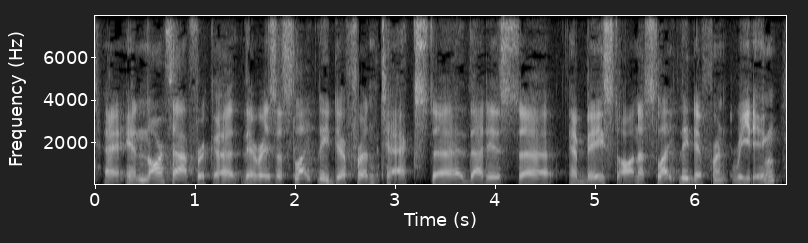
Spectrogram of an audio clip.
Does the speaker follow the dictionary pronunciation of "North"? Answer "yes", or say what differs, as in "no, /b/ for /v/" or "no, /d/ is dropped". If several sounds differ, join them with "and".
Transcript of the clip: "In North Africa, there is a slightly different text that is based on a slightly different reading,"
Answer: yes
